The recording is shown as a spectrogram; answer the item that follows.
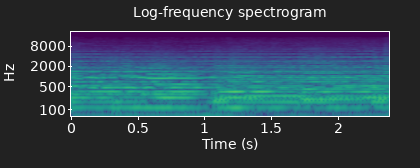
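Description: Symphony orchestra playing held chords, with a trumpet playing among them; the harmony changes about a second in.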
